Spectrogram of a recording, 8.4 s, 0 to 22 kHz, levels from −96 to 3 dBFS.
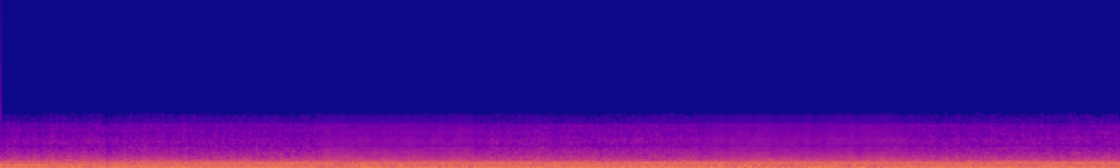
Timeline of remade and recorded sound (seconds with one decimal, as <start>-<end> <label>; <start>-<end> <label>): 0.0-2.4 recorded; 2.4-3.6 remade; 3.6-5.3 recorded; 5.3-6.8 remade; 6.8-8.4 recorded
